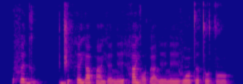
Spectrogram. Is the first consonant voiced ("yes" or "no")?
no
